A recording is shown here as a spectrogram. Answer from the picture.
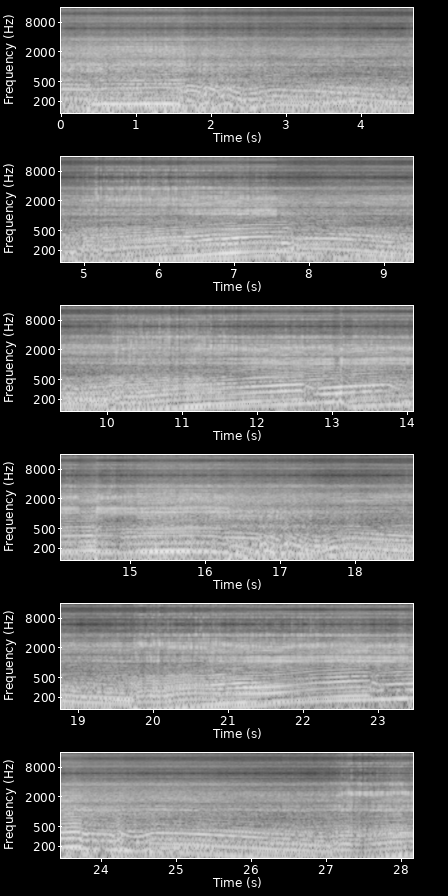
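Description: Pit bike's single-cylinder four-stroke engine heard on board at race pace, revs rising and dropping over and over as it is worked up through the gears and backed off into the bends. Wind rushes over the microphone the whole time.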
